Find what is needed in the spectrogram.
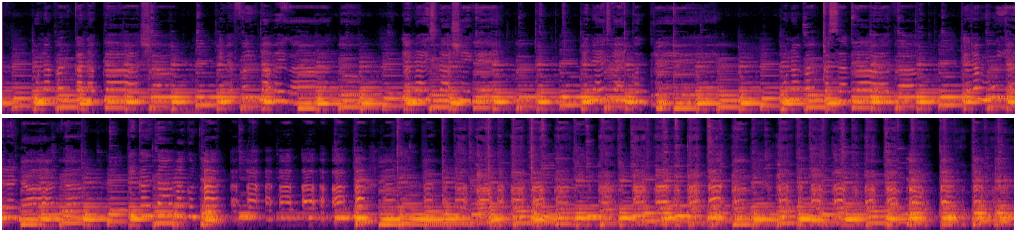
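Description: Electronic keyboard played with both hands: chords over a regular bass line. About two-thirds of the way in it dips briefly, then carries on with a busier pattern.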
